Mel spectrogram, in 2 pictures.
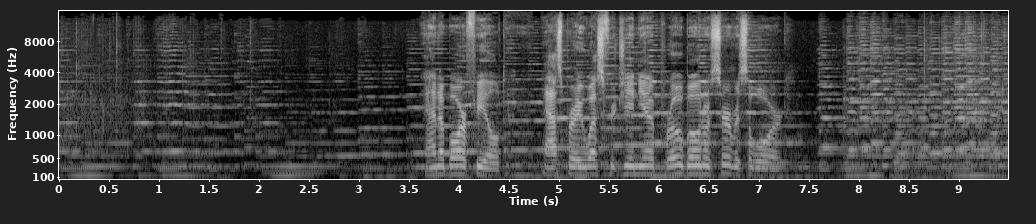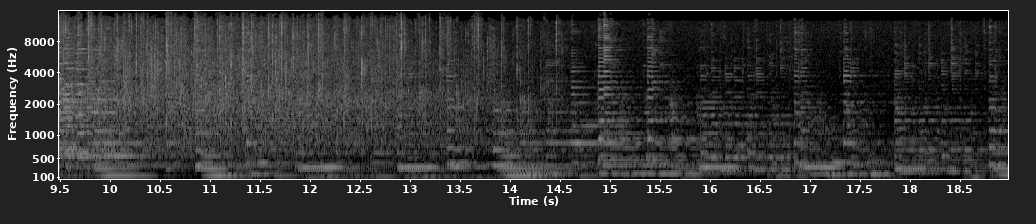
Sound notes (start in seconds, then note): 7.6 uplifting music; 7.8 group applauding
